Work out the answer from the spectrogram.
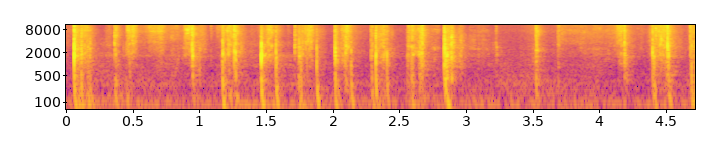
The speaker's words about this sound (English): And then I'm going to pull some tea leaf tarot or tea leaf oracle cards.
